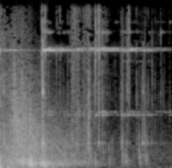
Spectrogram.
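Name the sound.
gunfire shots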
